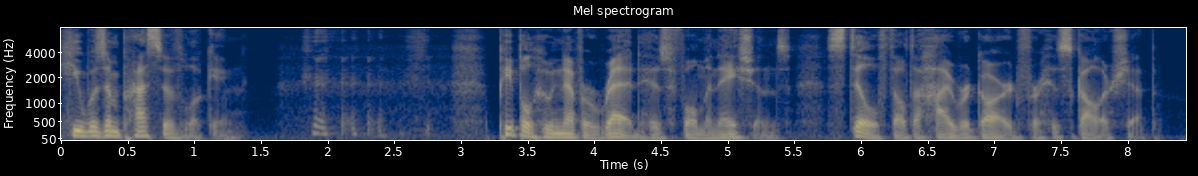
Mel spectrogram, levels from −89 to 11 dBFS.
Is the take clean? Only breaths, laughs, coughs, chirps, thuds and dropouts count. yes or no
no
